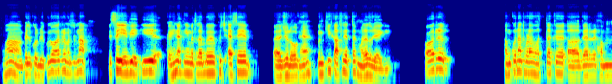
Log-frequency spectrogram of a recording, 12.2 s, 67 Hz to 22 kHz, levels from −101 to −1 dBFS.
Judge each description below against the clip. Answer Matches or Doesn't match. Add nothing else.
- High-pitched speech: Doesn't match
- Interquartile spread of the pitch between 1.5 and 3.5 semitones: Doesn't match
